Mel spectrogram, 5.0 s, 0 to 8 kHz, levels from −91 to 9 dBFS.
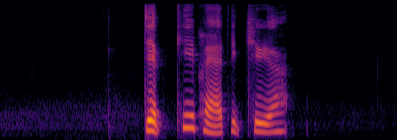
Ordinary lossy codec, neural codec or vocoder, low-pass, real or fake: MP3, 64 kbps; codec, 16 kHz, 0.8 kbps, ZipCodec; 7.2 kHz; fake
